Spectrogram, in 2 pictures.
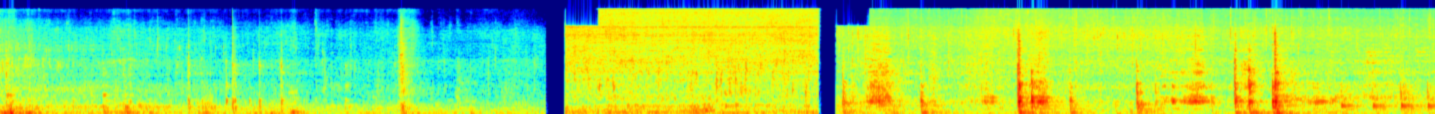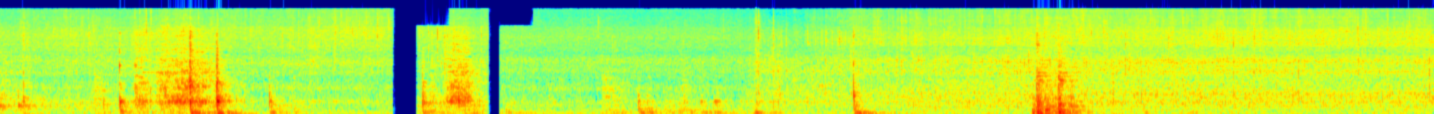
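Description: Eggs and onion sizzling as they fry in a pot, with a wooden spatula scraping and knocking against the pot as they are stirred and broken up. A steady frying hiss runs under the strokes and goes on after they stop.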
